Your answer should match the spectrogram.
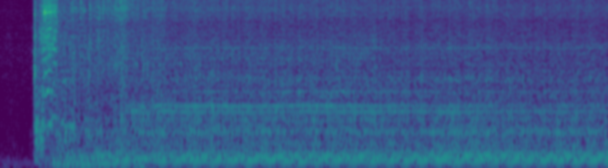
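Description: A small lawn mower engine sputters to life after a brief low rumble, then settles into a loud, steady drone with a constant buzzing pitch, running without pause while mowing a meadow.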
